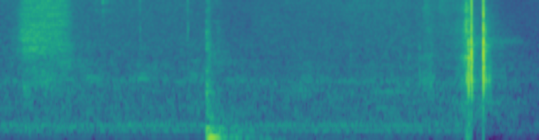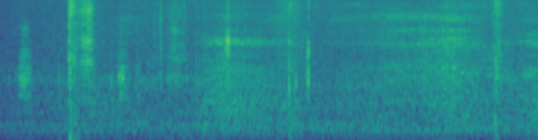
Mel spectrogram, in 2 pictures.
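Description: A dull heavy thump about a second in, then a quick double knock a little over a second later and a lighter click, over a steady low hum.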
